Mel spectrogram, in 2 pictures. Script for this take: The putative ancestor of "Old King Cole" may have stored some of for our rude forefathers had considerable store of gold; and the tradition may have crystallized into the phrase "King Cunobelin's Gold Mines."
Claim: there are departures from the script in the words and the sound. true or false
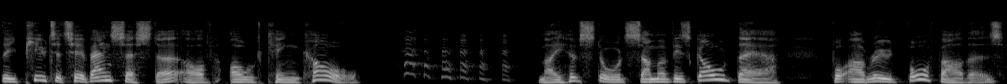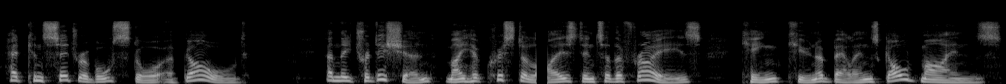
true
